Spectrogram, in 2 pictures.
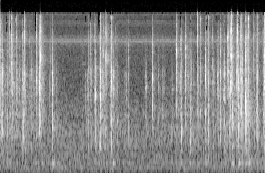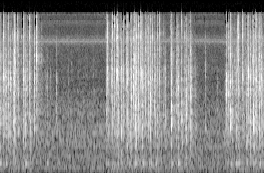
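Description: Fingertips of both hands type on a retro mechanical keyboard with round plastic keycaps and orange backlighting. Bursts of rapid, bright, clicky keystrokes alternate with short pauses, each click dying away almost instantly.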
